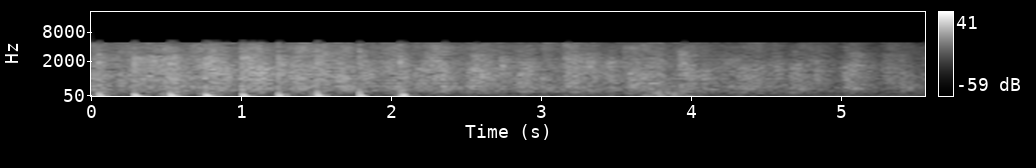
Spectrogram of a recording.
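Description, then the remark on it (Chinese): A church audience breaks into steady applause for a man, a dense wash of many hands clapping at a fairly loud level, with a few heavier thumps marking the first two seconds before it tapers slightly. “OK， 我们再给他一些鼓掌。”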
